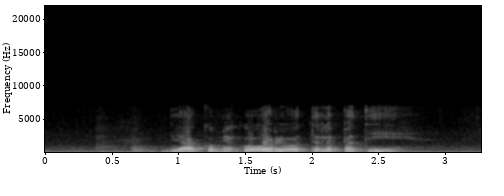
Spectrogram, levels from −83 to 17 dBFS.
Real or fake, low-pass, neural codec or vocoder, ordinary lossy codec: real; 7.2 kHz; none; none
